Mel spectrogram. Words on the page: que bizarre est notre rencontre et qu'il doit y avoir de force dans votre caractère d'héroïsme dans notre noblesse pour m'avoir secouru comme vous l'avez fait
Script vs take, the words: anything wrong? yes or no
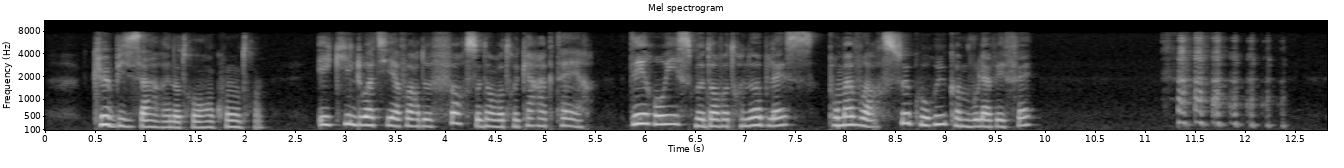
yes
